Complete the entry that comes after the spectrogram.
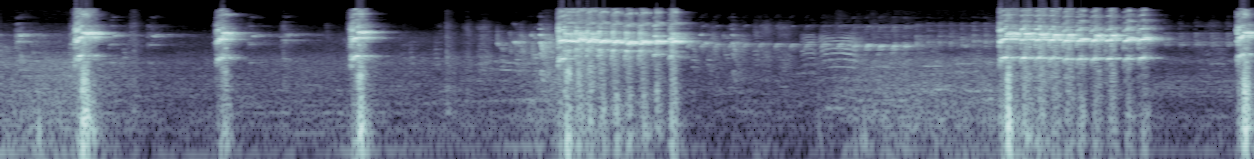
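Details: Lovebird calls to get a hen to lay: three spaced single sharp chirps, then a burst of dense, buzzy chatter, a softer lull, and a second loud chattering burst.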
